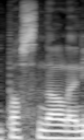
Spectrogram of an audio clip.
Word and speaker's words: Passendale: We zitten bij u in het Passendale Memorial Museum, zeg ik dat goed? – In het Memorial Museum Passendale 1917.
